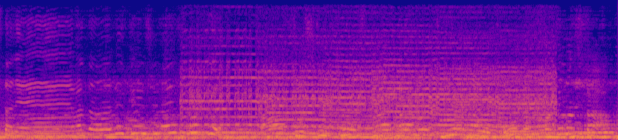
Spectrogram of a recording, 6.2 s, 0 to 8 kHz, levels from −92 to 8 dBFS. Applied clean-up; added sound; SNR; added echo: none; Electric guitar; 7 dB; reverberation time 0.3 s.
